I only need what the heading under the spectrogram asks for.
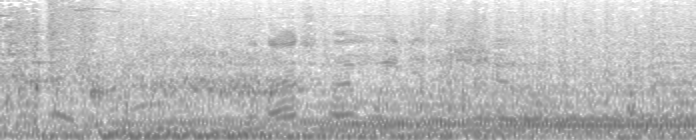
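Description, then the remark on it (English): A loud, rumbling engine of a newly bought hot rod car roars steadily for a few seconds, its deep throaty growl filling the foreground while a person talks over it. “Oh, my new hot rod. Yes, I bought a new car.”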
